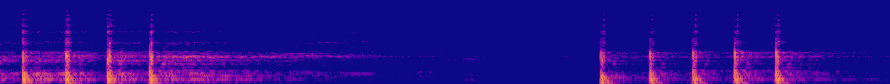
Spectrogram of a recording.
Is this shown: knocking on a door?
yes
